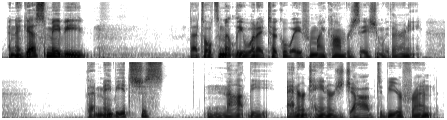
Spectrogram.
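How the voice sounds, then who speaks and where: A man's voice: sits low, big pitch swings, normal speed, pauses often, a little mellow, dry recording, clean studio sound. An actor playing a reflective rock podcast interviewer, an admiring fan signing off his show. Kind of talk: acted podcast host monologue.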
